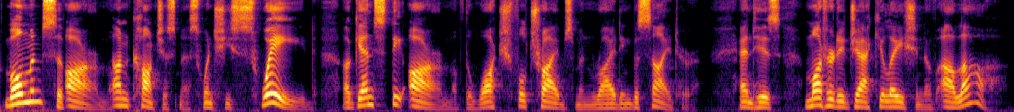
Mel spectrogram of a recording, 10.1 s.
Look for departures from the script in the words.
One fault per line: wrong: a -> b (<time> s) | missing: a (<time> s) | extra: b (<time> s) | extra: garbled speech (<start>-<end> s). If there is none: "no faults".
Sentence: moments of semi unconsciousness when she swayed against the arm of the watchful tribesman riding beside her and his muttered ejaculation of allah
wrong: semi -> arm (0.6 s)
